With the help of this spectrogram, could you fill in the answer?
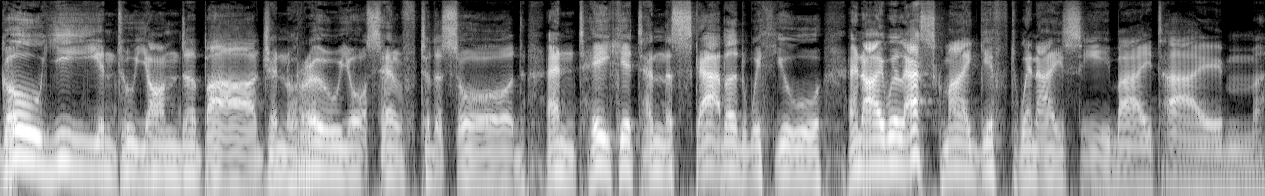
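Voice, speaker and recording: This put-on character voice makes very wide pitch swings. It speaks at a very slow pace. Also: man, medium pitch for a man. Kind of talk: archaic storytelling. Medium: read story.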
